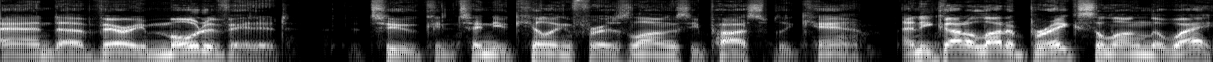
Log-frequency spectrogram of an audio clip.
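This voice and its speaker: A very fast pace with very even loudness, in a Canadian accent, on a very clean recording with a silent background. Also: man, fairly low pitch for a man, ordinary pitch variation. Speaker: podcast host. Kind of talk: casual chat.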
